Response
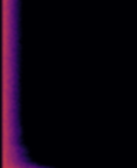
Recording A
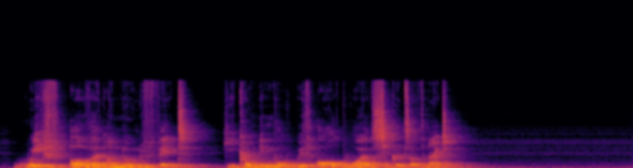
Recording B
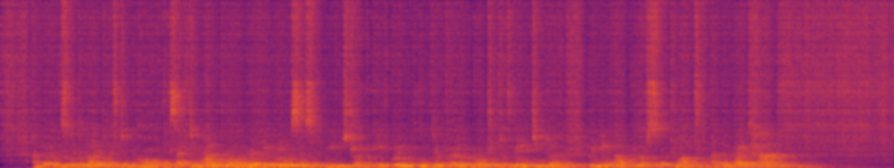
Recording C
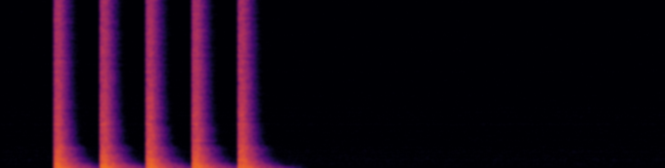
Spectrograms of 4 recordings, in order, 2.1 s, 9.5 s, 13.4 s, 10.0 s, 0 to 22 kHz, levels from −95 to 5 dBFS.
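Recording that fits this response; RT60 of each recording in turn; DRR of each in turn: C; 1.1, 2.1, 0.60 s; -3.0, -13.0, -13.5 dB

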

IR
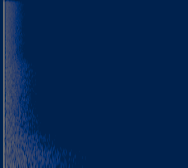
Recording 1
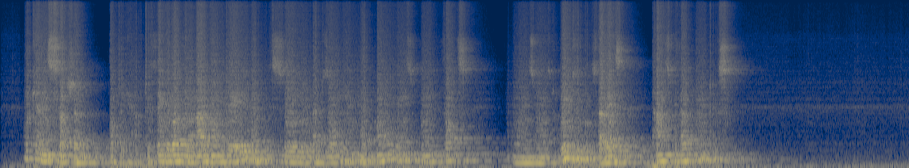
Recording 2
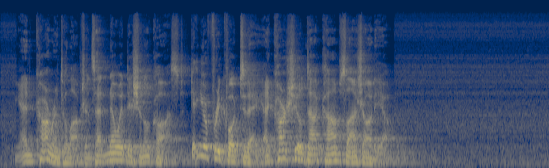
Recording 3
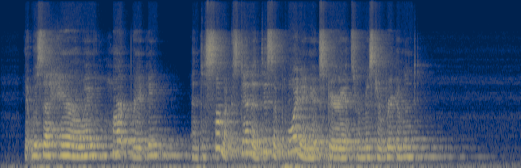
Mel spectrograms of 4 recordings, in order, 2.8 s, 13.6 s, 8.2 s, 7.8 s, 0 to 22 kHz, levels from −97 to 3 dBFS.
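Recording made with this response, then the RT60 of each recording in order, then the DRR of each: 2; 1.3, 1.4, 1.3 s; -9.0, 6.0, -3.5 dB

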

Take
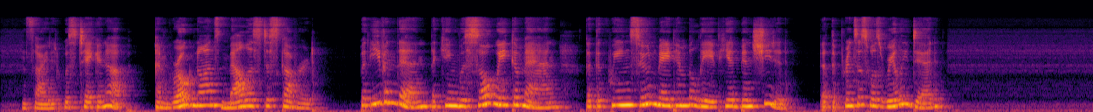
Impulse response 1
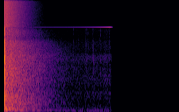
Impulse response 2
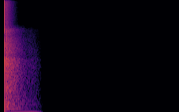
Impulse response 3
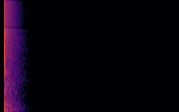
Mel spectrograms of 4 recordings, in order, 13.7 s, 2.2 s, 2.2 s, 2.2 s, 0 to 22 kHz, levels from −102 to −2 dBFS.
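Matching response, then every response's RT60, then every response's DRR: 3; 1.1, 0.70, 0.40 s; 4.0, -3.0, 4.0 dB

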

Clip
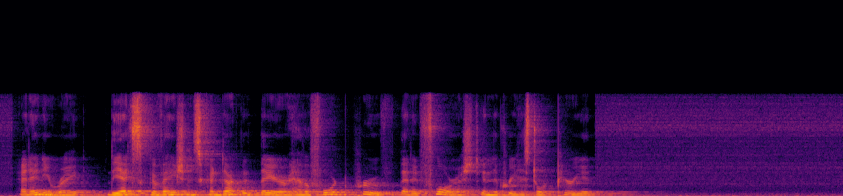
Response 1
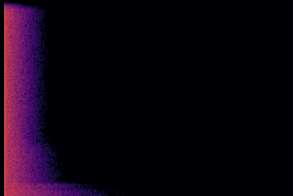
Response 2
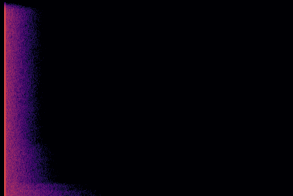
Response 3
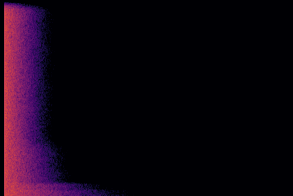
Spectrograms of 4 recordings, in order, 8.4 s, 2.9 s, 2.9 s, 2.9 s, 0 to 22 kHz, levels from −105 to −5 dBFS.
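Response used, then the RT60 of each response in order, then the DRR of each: 2; 1.1, 1.2, 1.1 s; -2.5, 7.0, -8.0 dB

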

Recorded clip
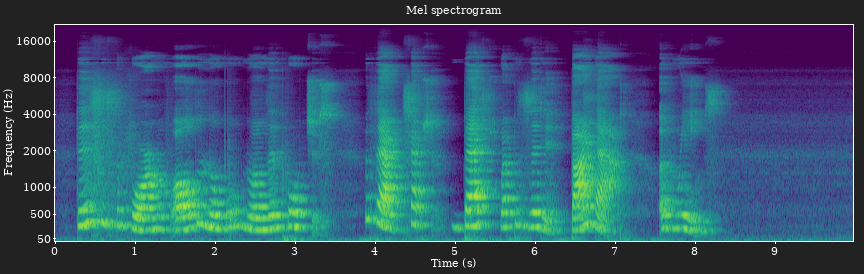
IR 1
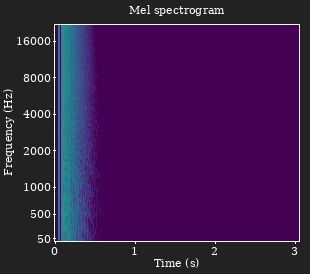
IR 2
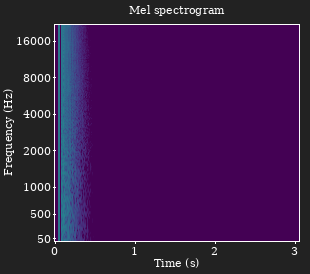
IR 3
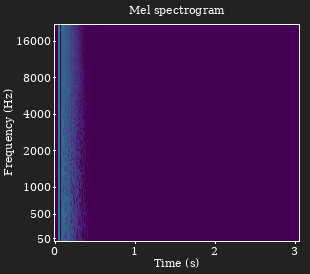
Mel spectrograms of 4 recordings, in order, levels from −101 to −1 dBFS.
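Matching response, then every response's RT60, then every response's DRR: 2; 0.50, 0.50, 0.50 s; -9.5, -1.0, 5.0 dB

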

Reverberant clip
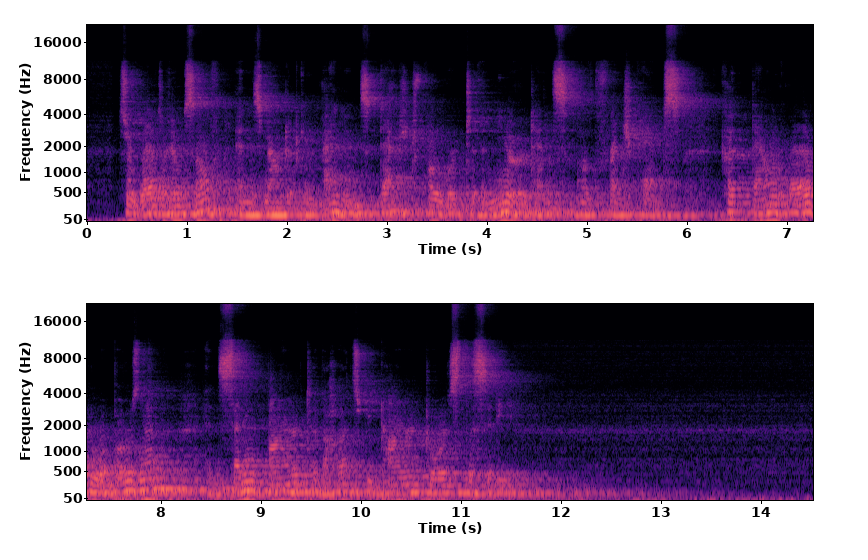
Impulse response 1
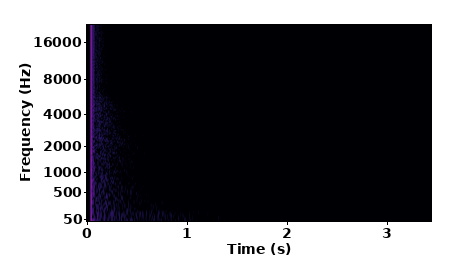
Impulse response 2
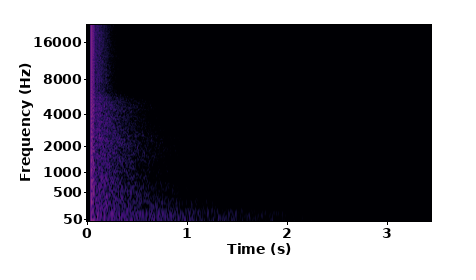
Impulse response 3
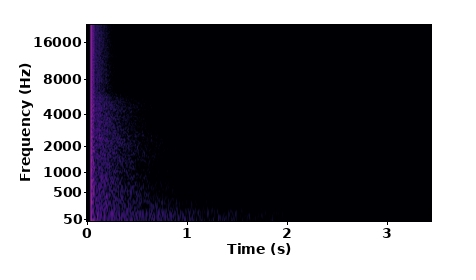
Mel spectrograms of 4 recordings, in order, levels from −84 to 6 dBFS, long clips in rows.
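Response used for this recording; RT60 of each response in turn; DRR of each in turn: 2; not exponential, 2.0 s, 2.1 s; 5.5, -3.0, 1.0 dB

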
